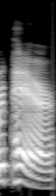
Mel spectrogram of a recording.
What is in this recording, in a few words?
"repair", female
